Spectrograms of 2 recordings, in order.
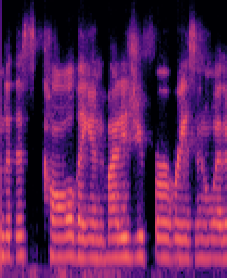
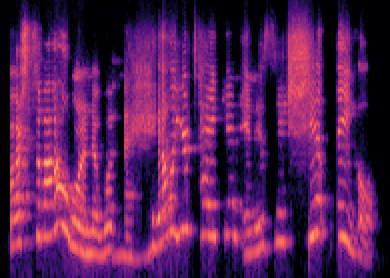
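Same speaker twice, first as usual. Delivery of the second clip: high-pitched prim Southern lady, scandalised; older Southern lady; 8 semitones higher, 4 dB louder than usual. Retold or imitated. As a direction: play a sweet older Southern woman, shocked. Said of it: "she's like".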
